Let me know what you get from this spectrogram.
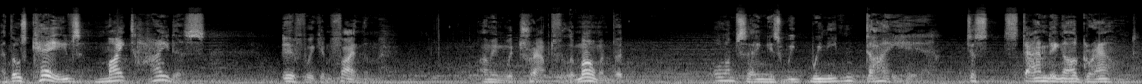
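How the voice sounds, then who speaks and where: An actor playing an anxious, bookish middle-aged uncle in a video game drama, articulate and dryly pedantic. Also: male voice, medium pitch, very animated, measured pace, music in the background. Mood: earnest, explaining. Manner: dry, articulate, faintly pedantic.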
